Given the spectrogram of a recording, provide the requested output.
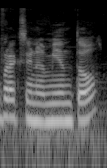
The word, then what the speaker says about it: fraccionamiento: It looks like fraction, doesn't it? Right. It sounds like it.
